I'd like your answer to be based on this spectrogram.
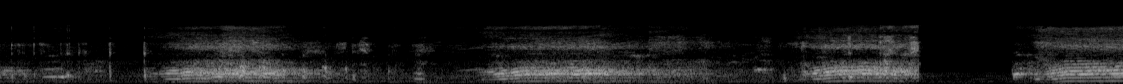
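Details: Loud rattling snores on each breath in, about 20 a minute, separated by quiet breaths out, with a brief silent pause near the end; snoring.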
